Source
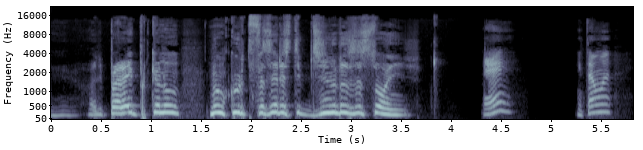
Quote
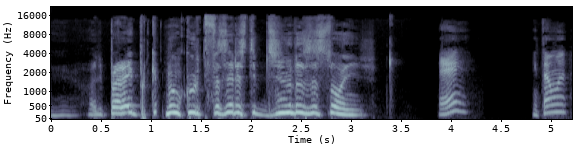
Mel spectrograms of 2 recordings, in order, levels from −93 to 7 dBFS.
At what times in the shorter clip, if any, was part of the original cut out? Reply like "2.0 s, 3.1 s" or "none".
1.0 s

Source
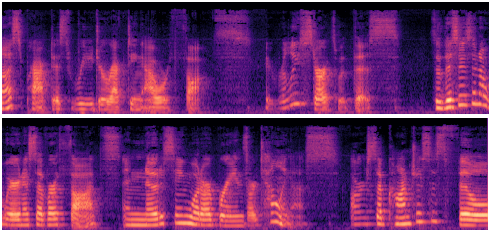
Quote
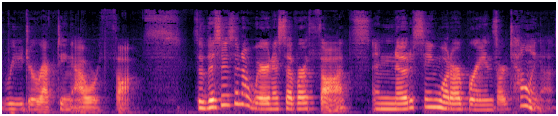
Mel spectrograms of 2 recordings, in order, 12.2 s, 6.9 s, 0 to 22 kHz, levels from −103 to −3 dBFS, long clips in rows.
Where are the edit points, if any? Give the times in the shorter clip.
2.3 s

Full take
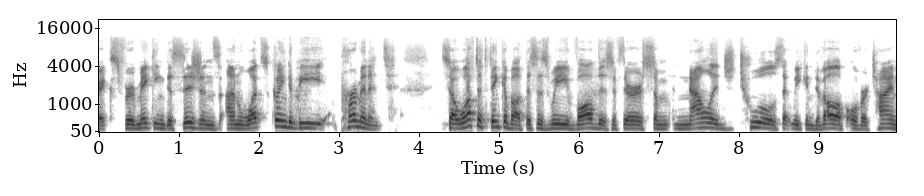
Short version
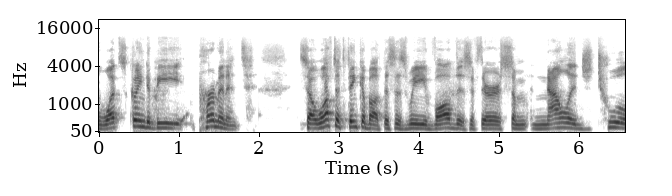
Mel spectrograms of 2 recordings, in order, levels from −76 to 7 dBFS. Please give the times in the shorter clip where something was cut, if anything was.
none

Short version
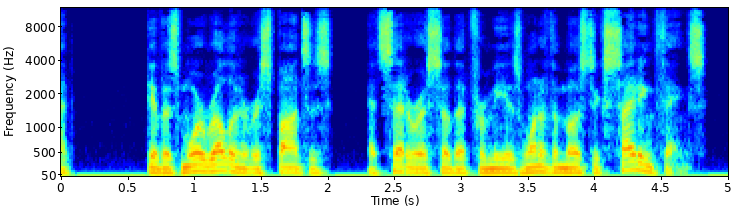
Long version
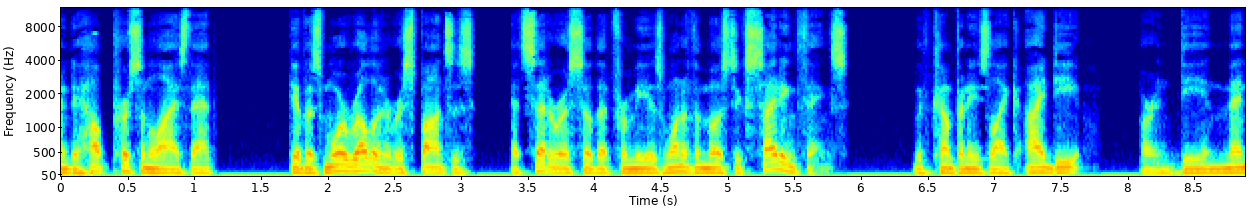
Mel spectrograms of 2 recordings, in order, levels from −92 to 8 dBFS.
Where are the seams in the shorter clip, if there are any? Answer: none

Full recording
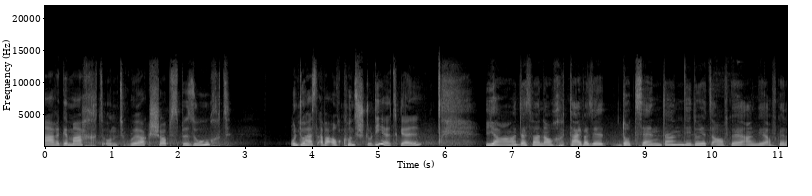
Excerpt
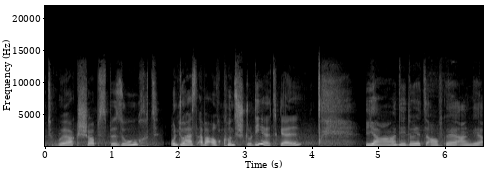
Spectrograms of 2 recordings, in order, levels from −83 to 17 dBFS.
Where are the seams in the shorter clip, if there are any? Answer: 1.8 s, 5.3 s

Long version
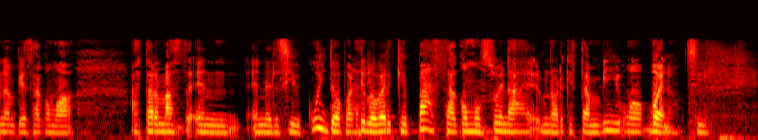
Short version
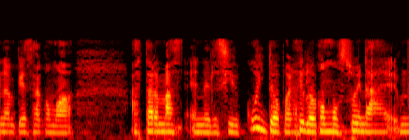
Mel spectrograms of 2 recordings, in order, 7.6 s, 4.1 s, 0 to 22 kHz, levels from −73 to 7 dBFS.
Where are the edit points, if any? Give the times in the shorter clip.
1.8 s, 3.2 s

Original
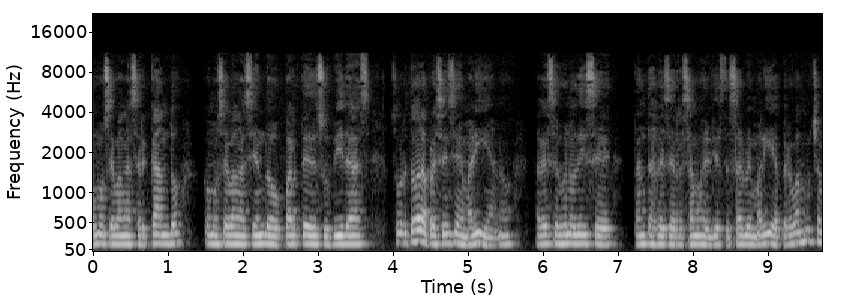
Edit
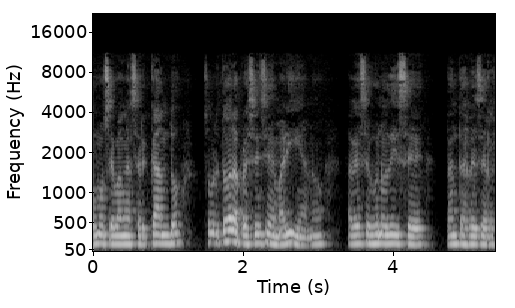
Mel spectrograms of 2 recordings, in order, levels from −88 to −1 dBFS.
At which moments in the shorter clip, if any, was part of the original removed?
1.4 s

